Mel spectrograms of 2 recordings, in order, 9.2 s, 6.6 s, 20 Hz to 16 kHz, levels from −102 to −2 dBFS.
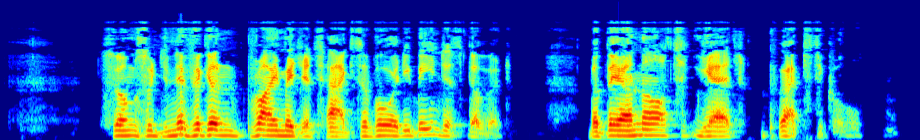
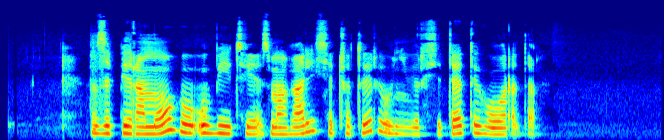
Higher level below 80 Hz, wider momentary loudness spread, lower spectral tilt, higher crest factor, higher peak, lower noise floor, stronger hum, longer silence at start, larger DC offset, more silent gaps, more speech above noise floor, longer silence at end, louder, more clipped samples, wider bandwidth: first, -64 dBFS vs -76 dBFS; about the same, 15 LU vs 13 LU; about the same, -6 dB/octave vs -6 dB/octave; about the same, 20 dB vs 18 dB; first, 0 dBFS vs -8 dBFS; second, -66 dBFS vs -75 dBFS; neither; first, 1.05 s vs 0.9 s; neither; first, 5.17-5.34 s, 5.80-5.87 s vs none; second, 47 dB vs 51 dB; second, 0.8 s vs 1.3 s; first, -18 LUFS vs -24 LUFS; neither; about the same, 9.2 kHz vs 9.4 kHz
